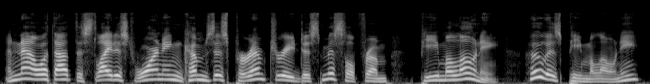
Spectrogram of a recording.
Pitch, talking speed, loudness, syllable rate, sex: 190 Hz, 155 wpm, -18 LUFS, 5.2 syllables/s, male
